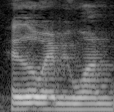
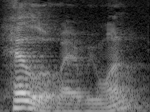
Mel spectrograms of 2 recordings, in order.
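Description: First: The words are said flat, without clear stress. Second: First syllables are stressed, with a falling tune. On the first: The speaker calls it wrong. "instead of saying hello everyone" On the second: The speaker calls it right. "with a little bit of stress on the first syllable and a little bit of falling intonation"

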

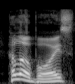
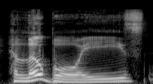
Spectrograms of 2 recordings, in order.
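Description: First: The greeting is read in a normal, plain tone. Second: The greeting has an exaggerated, playful inflection. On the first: The reader is reading the letter sincerely. The speaker calls it right. "Let me say it regularly" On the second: The reader is joking around. The speaker calls it wrong. "I added that inflection"

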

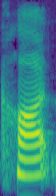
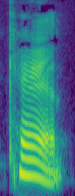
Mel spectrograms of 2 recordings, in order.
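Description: First: It is said in a non-American accent. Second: It is said in an American accent. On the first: "they don't say can't" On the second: "They say can't"

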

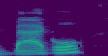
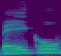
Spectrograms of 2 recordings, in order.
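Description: First: The word is said with a New York pronunciation. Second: The word is said with a standard pronunciation. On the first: "people say that New Yorkers... we say bagel" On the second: "instead of saying bagel"

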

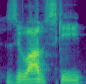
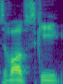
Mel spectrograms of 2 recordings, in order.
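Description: First: The name is said with plain English sounds. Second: The name is said with Polish sounds. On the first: "I think it is like said just straight" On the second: "but I think with a Polish accent, that's where you get"

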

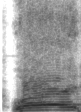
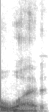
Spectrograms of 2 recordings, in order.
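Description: First: It is a loud, flat redneck shout. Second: It rises like a puzzled question.

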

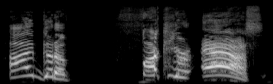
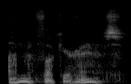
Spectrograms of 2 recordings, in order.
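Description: First: It is said with lively expression. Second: It is said flat and emotionless.

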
